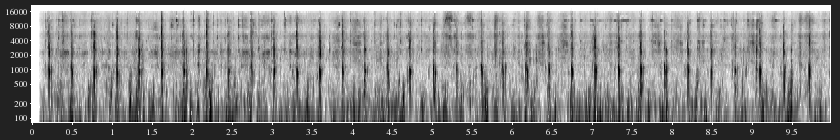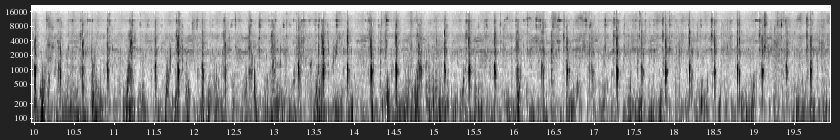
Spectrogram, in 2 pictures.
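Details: Horse (Equus caballus) hoofbeats while being ridden: a steady, rapid clip-clop, several sharp knocks each second.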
